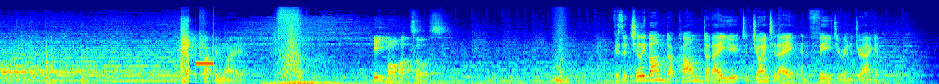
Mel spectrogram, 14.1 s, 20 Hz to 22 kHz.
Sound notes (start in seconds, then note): 0.0 dramatic music; 0.1 footsteps approaching; 3.8 swooshing sound; 6.8 dramatic music; 8.2 swooshing sound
